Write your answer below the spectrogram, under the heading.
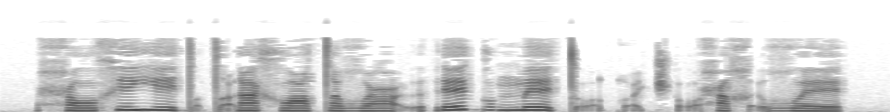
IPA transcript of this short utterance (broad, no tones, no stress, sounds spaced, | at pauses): ħ ɔ x e j e d ə̰ tˤ ḛ ɾ a x ɔ tˤ ɯ ʁʷ ə ʕ ə̰ | ɾ ɛ ɡ ɔ ŋ͡m ɛ t ɔ̰ qʷ ɛ̰ t͡ʃʼ ɔ̰ ħ ə χ ḛ ʁʷ ɛ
